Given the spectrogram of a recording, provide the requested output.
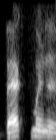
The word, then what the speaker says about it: Beckmann: Beckman is spelled B-E-C-K-M-A-N-N.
